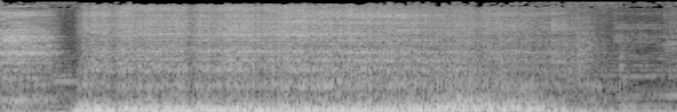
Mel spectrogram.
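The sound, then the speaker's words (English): A voice mimics the botched whistle of Croc, a turtle character who cannot whistle: one sustained, breathy rush of air with a rough, low flutter, lasting about two and a half seconds before tapering off, with no clear tone. “Croc comes in and he looks around and he tries to whistle, but he's a turtle, so he can't. So it just comes out like”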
